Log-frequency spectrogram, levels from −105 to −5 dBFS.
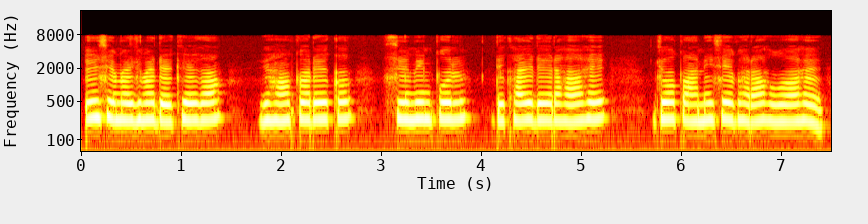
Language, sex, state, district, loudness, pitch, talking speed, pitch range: Hindi, female, Rajasthan, Jaipur, -13 LUFS, 230 Hz, 150 wpm, 225-240 Hz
